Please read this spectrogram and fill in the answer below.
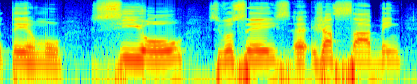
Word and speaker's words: CEO: em marca texto preto, esse termo CEO, ele escreve assim, viu? Cell, né? O cell ou CEO, se a gente for pronunciar a partir do inglês.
